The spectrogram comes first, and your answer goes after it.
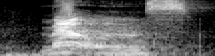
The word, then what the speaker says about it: mountains: Mountains. You don't pronounce the T. Mountains. Nobody pronounces the T.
